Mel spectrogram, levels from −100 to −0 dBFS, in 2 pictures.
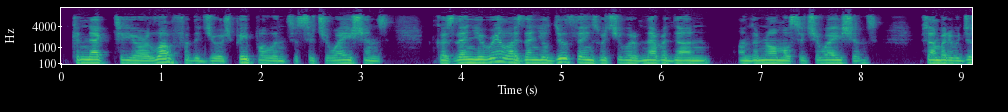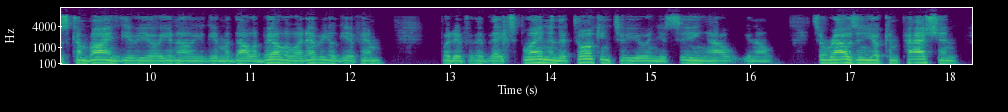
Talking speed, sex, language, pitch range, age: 225 wpm, male, English, 110-130 Hz, 60-79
